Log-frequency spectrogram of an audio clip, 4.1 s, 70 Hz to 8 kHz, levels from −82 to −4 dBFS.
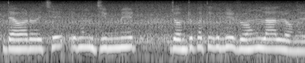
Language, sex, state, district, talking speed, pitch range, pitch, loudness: Bengali, female, West Bengal, Jhargram, 175 wpm, 205-235 Hz, 220 Hz, -15 LUFS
